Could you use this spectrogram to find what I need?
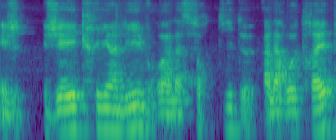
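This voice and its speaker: A man speaks at a medium pitch. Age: 60s. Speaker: retired factory worker and author. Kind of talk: panel discussion in a video conference. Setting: video conference.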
